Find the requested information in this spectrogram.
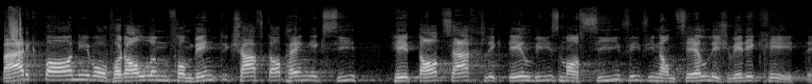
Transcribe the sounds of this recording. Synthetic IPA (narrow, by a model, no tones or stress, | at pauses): b̥æɾkb̥ɑːniʋofɔɾɑlːəmfɔmvɪntəɾkʃæftɑphɛŋːɪksi | hetːɑːtsæχlɪçd̥eːlviːsmɑsiːfifinɑnt͡sjɛlːiʃʋɪɾɪkχeːtə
